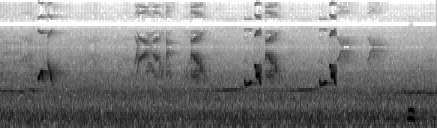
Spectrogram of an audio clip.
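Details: Japanese bush warblers in a morning feeding gathering of dozens under a chinaberry tree by Gakushima Bridge, Tokushima, Japan; short bright chirps and a brief whistled phrase repeat about once a second, with softer distant notes and steady hiss.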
